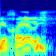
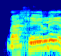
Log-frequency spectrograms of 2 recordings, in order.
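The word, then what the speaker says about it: بَخِيلٍ: Oh iya, ibu bacanya jangan bikhaili. Apa? Bakhilin harusnya tadi bacanya. Iya betul, bakhilin bukan bikhaili.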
